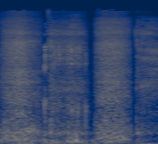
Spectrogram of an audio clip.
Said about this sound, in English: Okay, I will say he's breathing into the mic too much.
